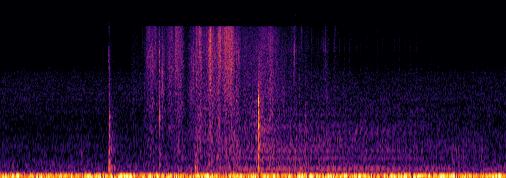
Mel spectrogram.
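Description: A steady low rumbling drone, typical of a film's tense underscore, with a few faint clicks. A faint held tone joins it about halfway through.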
